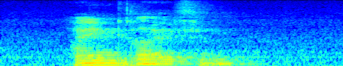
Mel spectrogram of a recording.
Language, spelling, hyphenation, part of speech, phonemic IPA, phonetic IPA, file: German, eingreifen, ein‧grei‧fen, verb, /ˈaɪ̯nˌɡʁaɪ̯fən/, [ˈʔaɪ̯nˌɡʁaɪ̯fn̩], De-eingreifen.ogg
- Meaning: to intervene, to interfere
